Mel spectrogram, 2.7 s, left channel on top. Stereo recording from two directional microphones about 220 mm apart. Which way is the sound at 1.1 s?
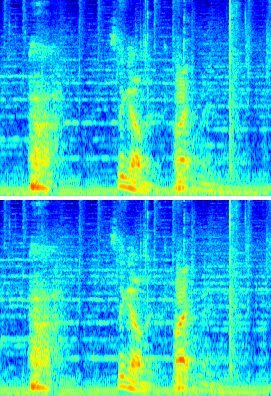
20° left (ahead or behind).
